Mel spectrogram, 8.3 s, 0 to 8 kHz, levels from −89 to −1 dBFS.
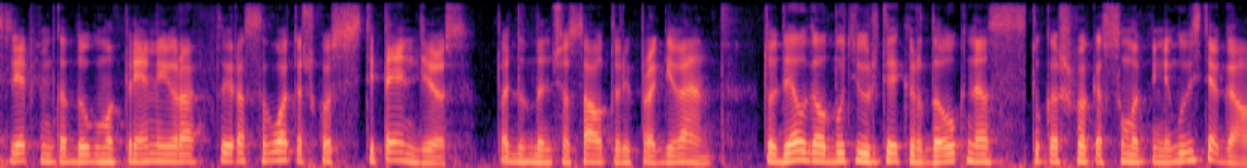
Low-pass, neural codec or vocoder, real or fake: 7.2 kHz; codec, 16 kHz, 4 kbps, FunCodec, trained on Chinese and English, 50 frames a second; fake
